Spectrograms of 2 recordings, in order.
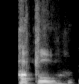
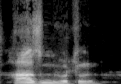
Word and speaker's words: Hasenhüttl: it's not Huttle, it's Hasenhüttl.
